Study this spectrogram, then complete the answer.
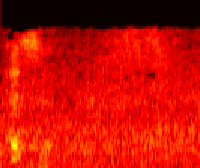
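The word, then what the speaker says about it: עשה: The Klal in the Gemara, asay, or the way it's said, whether it's correct or grammatically, it's pronounced Esa. Say it's pronounced Esa by those who know Gemara.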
